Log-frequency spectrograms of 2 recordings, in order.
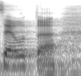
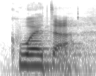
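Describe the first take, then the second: First: The name is said with Spanish pronunciation. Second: The name is said with its vowels swapped. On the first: The speaker calls it right. "Nat says it the Spanish way" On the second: The speaker calls it wrong. "or Cueta. I've also heard that one"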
